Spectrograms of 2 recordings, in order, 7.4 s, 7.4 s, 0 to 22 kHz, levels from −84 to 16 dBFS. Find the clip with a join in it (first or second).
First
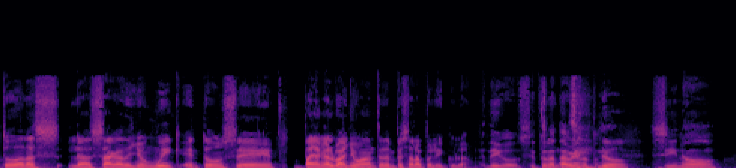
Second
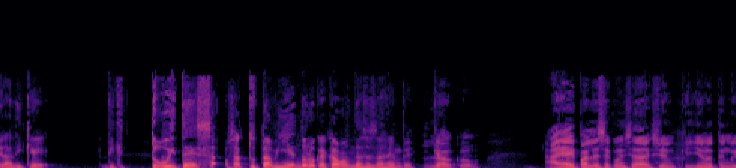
first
